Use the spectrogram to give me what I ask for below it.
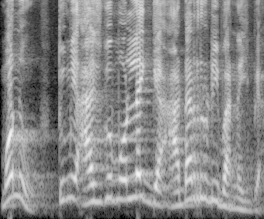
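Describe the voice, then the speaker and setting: A man's voice: very high-pitched, big pitch swings, brisk, a bit bright, pitched above the performer's own voice, exaggerated voice. A man putting on a village man from Barisal, talking in homely rustic dialect with a Barisal accent.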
